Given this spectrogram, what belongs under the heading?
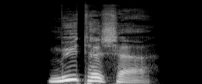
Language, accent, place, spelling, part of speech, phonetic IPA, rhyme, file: German, Germany, Berlin, mythischer, adjective, [ˈmyːtɪʃɐ], -yːtɪʃɐ, De-mythischer.ogg
- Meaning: 1. comparative degree of mythisch 2. inflection of mythisch: strong/mixed nominative masculine singular 3. inflection of mythisch: strong genitive/dative feminine singular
